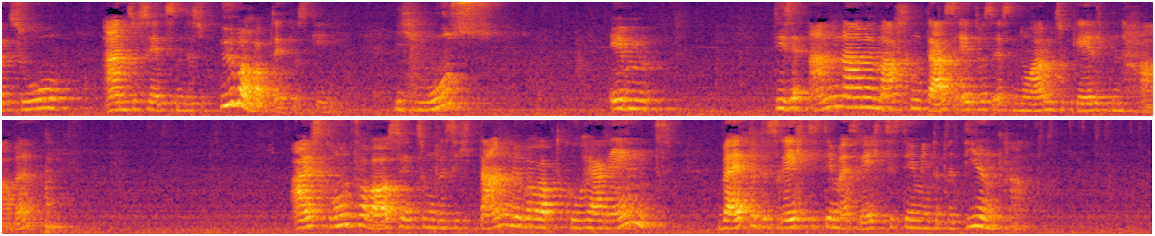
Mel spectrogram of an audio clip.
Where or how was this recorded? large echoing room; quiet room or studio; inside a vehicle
large echoing room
